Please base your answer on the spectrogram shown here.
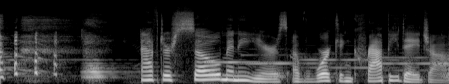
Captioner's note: laughter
